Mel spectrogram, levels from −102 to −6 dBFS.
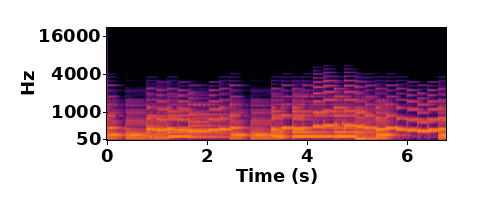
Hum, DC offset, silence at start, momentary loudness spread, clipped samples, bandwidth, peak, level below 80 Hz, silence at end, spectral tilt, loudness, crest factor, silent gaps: none; under 0.1%; 0 s; 4 LU; under 0.1%; 4.5 kHz; -20 dBFS; -50 dBFS; 0 s; -8.5 dB/octave; -33 LUFS; 12 dB; none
